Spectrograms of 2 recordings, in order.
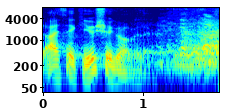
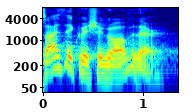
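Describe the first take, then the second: First: "you" picked out with a pitch jump; reluctant reply, contrastive weight on "you"; stress on "you". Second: Said in the usual way. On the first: Retold or imitated. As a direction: lean on "you" to hand the task back. Reluctant husband turns it back on her.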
